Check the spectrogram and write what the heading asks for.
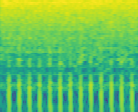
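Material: Nothing is struck.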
